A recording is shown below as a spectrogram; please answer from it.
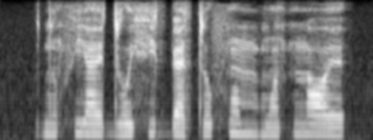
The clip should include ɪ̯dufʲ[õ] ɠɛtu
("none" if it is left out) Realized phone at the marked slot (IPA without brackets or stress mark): o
